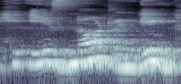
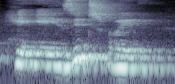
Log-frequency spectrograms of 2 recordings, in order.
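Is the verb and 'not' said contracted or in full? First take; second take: full; contracted. First: Is and not are said as separate words. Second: Is and not merge into one short word.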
